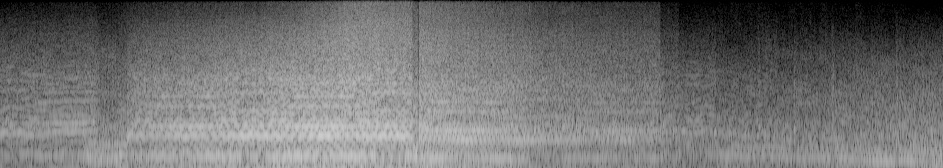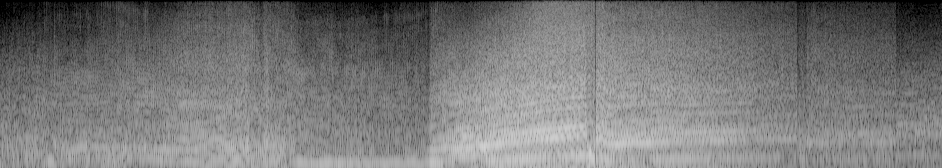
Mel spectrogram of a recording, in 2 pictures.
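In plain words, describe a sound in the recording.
A racing car engine roars past at high revs, rising and falling in pitch.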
